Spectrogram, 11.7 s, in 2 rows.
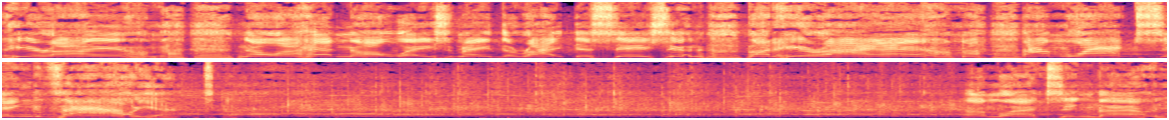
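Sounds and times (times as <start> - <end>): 
speech: 0.0 - 7.4, 10.6 - 11.6
audience clapping hands: 6.8 - 11.6.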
